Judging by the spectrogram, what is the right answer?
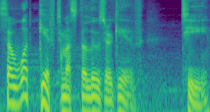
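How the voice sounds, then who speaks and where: At a fairly slow pace, a put-on character voice delivers the lines. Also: man, very deep, low pitch for a man. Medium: video game. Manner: formal, grave.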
